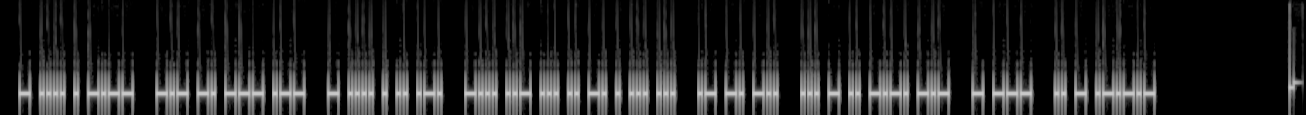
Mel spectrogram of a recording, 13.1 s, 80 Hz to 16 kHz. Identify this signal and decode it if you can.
Morse code, heard as a keyed tone, about 34 wpm, 700 Hz. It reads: THEY KNOW THEIR BUSINESS AND STICK TO IT.
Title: Sentences from Top 1200 Words 35wpm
